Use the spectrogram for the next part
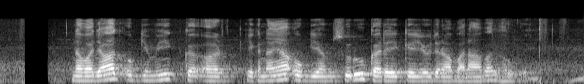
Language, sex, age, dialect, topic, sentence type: Bhojpuri, male, 25-30, Western, banking, statement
